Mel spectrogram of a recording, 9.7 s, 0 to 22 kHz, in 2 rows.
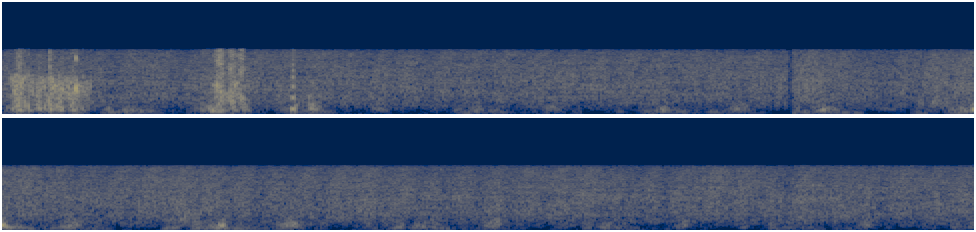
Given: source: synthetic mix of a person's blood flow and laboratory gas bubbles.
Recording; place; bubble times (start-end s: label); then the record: Doppler ultrasound of blood flow; precordium
0.01-0.44 s: bubbles
0.99-1.26 s: bubbles
1.41-1.62 s: bubbles
From the record:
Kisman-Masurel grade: 223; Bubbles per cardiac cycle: several, 3 to 8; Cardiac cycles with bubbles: 10 to 50%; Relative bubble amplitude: loud (0.450 to 0.775); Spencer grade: 2 (many but less than half of the cardiac periods contain bubble signals, singularly or in groups); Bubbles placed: anywhere in the cardiac cycle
